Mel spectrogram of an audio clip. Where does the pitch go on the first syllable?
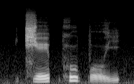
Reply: rising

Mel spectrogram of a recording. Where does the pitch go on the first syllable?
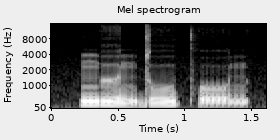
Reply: falling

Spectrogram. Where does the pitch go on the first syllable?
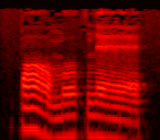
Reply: falling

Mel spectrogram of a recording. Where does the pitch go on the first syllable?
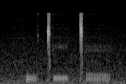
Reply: falling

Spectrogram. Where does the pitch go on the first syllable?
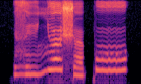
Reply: low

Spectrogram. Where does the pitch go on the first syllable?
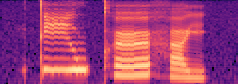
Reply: high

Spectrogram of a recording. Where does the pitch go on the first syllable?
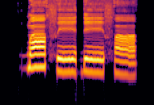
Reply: high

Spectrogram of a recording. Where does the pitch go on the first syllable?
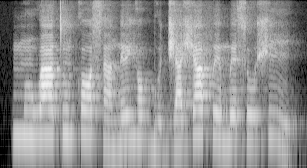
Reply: high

